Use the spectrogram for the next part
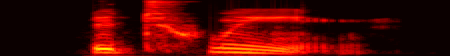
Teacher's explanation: in class different di FF er E and T different between listen carefully because we put the accent on tween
